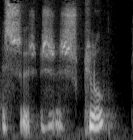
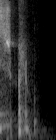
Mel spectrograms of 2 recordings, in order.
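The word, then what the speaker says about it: Szkło: Je vais dire Shklo. Ça veut dire le verre en polonais. – Ça s'écrit comment? – Ça s'écrit S-Z-K-L-O. Mais je crois que c'est Shklo. – S-Z-K-L-O.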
